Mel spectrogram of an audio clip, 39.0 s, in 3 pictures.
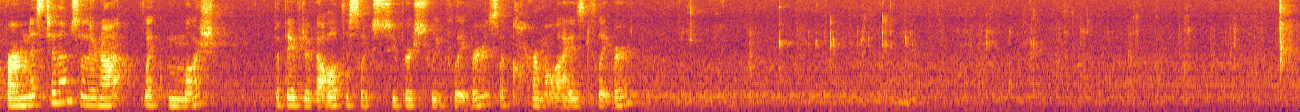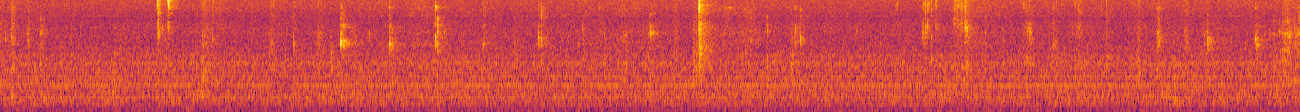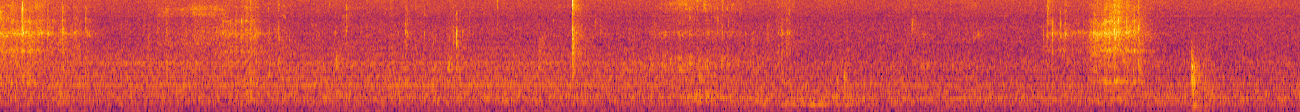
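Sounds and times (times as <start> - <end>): faint hum: 0.0 - 39.0
person chewing: 6.7 - 13.7, 14.5 - 34.0.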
